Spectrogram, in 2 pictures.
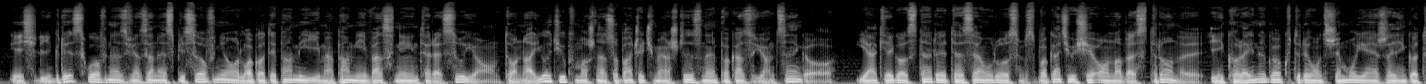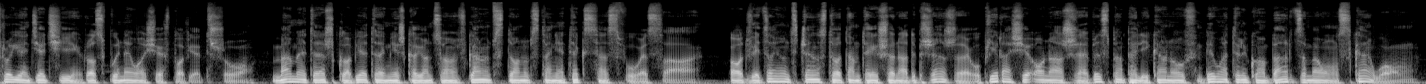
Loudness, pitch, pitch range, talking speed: -14 LUFS, 90 Hz, 85-100 Hz, 140 wpm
